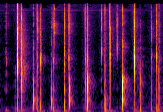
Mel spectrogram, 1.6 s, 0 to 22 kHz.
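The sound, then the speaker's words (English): Brisk, uneven hand clapping, a quick scatter of sharp claps that sound like a small round of applause for comic book letterers, with no voices over it. “We should all give them a 1 minute round of applause.”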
